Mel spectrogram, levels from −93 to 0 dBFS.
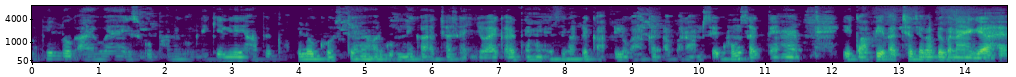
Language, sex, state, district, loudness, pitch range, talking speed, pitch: Hindi, male, Uttar Pradesh, Etah, -33 LUFS, 95-110 Hz, 190 wpm, 105 Hz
